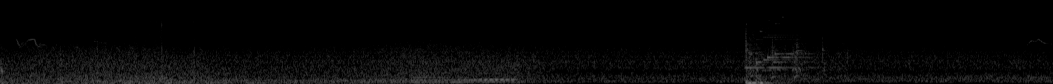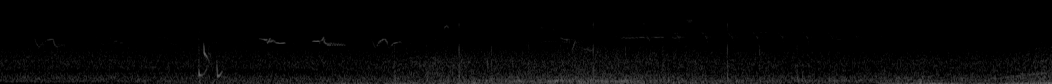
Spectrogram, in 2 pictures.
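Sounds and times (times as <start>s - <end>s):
low background noise: 0.0s - 21.0s
faint bird chirps: 10.2s - 15.1s.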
